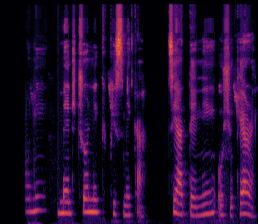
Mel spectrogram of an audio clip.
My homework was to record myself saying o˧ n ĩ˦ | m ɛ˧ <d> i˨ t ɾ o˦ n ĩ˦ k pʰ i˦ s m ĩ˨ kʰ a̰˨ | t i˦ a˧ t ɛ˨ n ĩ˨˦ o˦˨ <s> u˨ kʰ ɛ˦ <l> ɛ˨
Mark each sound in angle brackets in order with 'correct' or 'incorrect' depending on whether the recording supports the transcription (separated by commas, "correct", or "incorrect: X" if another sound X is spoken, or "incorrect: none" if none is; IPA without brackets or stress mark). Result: correct, incorrect: ʃ, incorrect: ɾ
